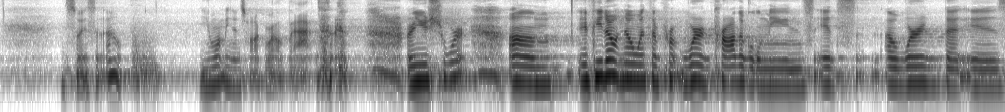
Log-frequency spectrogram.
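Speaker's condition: Cleft palate; congenital

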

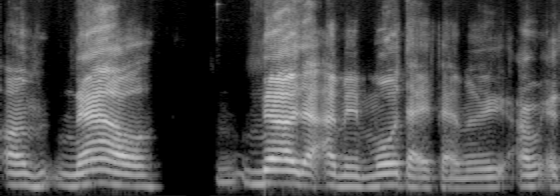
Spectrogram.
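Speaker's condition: Cerebral palsy; affects speech

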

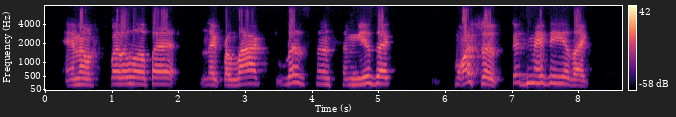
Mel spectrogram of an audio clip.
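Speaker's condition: Ataxia; wheelchair one year

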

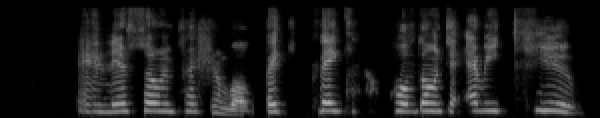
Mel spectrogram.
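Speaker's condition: Cerebral palsy and hearing loss; adult

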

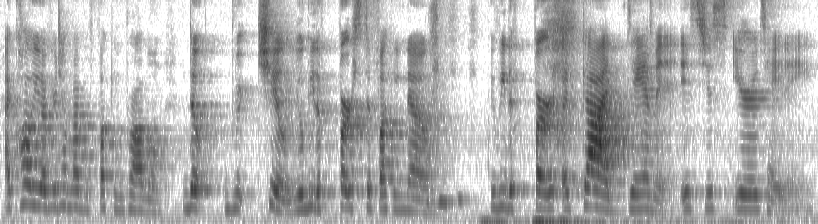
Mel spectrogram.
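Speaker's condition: No condition

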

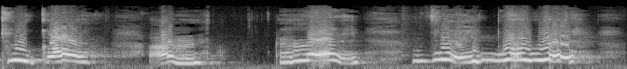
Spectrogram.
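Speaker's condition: Dystonia; wheelchair user

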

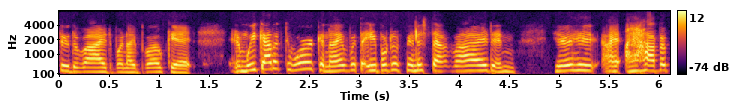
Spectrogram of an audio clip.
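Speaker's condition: Congenital hearing loss; congenital deafness, mother had German measles in pregnancy, about 75% hearing loss; cannot hear motorcycle engine or tires, relies on other cues to shift gear

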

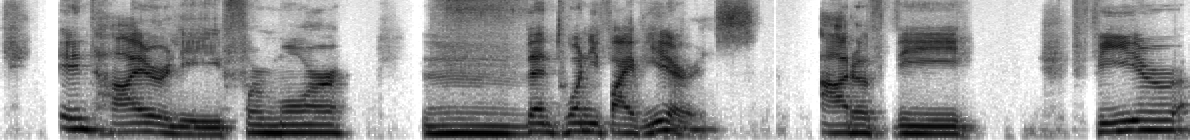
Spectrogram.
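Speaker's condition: Stutter; lifelong stutter, grew up stuttering in Lebanon, avoided speaking almost entirely for over 25 years; stutter may sound like internet problems, repeated fillers such as eh; prolonged sounds, blocks

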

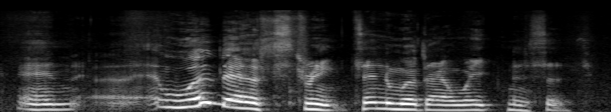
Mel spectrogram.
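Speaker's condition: Cerebral palsy; brain damage at or around birth, affects coordination and muscle control of whole body; odd sort of voice

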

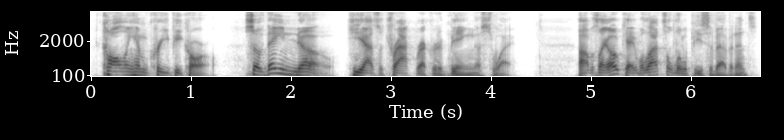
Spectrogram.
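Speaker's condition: Cleft lip and palate

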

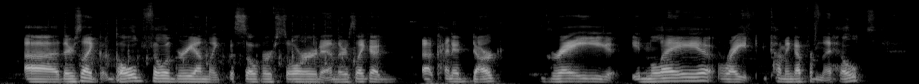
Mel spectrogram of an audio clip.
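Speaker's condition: No condition

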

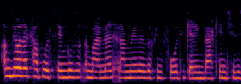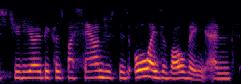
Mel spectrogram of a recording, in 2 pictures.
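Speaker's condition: Cleft palate; after slight palate revision surgery

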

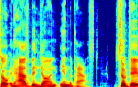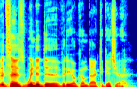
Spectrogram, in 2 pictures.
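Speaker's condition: No condition

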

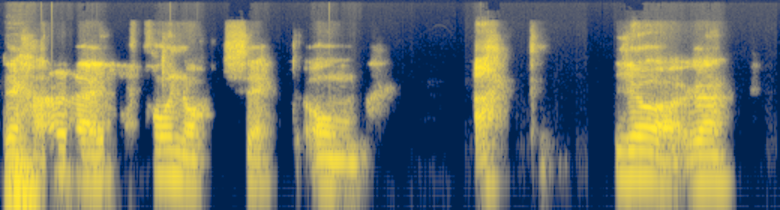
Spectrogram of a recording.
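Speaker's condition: Cerebral palsy; involuntary jerks

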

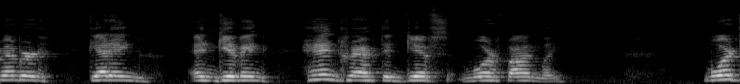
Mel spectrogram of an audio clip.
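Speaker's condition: Spastic cerebral palsy, moderate

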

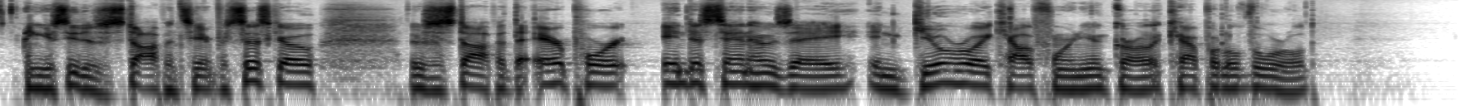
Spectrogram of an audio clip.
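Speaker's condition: No condition

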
